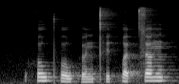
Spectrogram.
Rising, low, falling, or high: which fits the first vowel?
high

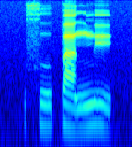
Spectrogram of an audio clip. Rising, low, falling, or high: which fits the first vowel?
rising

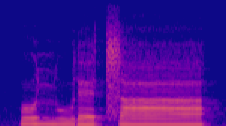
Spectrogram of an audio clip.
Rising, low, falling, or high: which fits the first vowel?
high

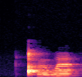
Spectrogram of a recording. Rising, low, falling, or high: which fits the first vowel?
low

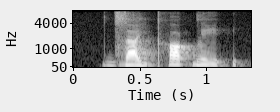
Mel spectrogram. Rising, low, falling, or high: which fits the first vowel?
low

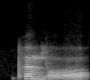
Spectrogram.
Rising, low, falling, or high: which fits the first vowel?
high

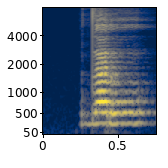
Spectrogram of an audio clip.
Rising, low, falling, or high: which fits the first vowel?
high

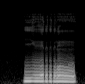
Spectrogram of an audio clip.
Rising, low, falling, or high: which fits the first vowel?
low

